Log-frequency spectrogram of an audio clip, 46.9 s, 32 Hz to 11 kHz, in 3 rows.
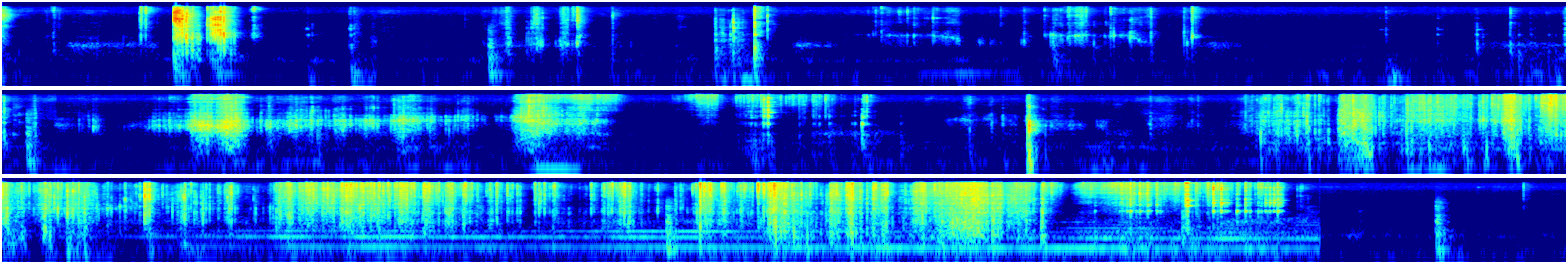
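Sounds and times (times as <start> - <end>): slime crunching and crackling: 28.1 - 44.0.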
